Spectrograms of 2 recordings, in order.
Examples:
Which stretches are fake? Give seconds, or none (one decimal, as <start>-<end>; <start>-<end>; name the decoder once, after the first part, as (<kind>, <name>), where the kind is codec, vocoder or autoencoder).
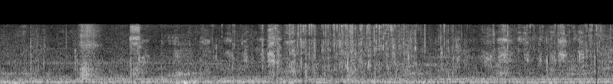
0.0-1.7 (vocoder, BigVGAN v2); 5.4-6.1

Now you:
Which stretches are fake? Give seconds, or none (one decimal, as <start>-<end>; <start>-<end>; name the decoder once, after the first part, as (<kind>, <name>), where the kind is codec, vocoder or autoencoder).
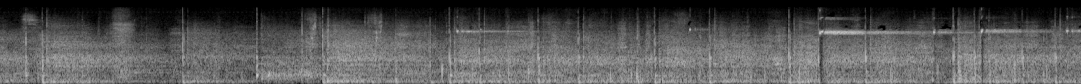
2.5-7.1 (vocoder, BigVGAN v2)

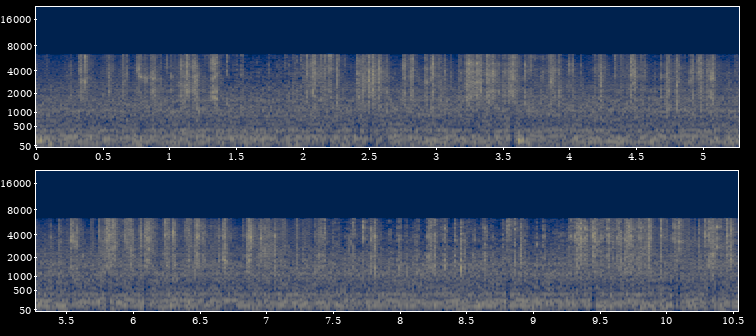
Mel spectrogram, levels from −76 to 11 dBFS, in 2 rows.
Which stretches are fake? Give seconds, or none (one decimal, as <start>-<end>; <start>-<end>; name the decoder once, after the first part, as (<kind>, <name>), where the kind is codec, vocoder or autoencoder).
0.0-1.3 (autoencoder, DAC-VAE); 2.0-7.4; 9.8-10.5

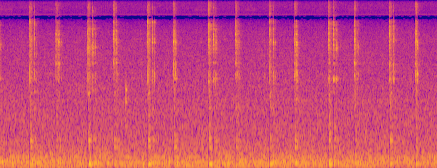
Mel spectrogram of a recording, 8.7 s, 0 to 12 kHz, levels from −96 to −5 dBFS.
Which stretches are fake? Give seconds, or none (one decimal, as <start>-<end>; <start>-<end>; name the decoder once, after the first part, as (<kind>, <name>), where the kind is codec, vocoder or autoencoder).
none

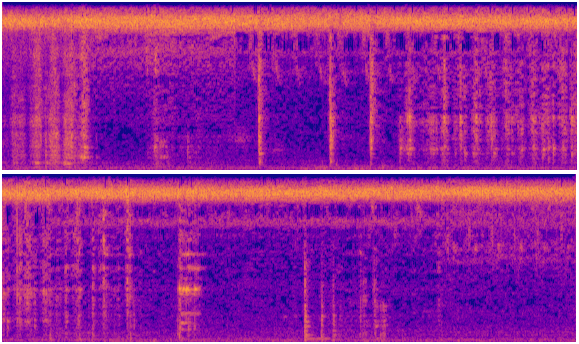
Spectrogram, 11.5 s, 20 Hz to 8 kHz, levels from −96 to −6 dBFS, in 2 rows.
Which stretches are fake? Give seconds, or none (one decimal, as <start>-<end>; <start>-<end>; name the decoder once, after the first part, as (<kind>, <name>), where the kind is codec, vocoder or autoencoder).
0.0-1.6 (vocoder, Vocos); 2.8-4.3; 5.1-8.2; 9.1-11.5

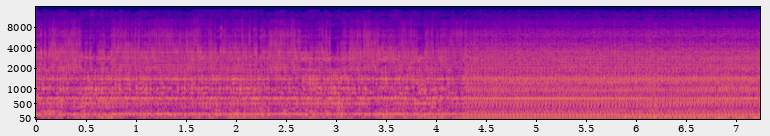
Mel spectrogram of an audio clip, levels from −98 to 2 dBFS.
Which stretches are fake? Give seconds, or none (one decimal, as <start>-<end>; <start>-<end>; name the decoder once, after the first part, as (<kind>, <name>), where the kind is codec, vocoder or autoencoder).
0.0-4.3 (vocoder, BigVGAN v2)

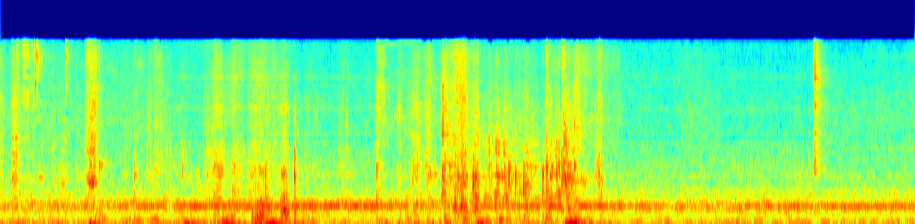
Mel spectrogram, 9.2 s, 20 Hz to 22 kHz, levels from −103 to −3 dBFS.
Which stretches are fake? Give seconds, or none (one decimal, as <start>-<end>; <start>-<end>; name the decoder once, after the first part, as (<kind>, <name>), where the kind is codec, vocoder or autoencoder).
1.7-3.8 (codec, HILCodec); 6.2-6.8; 7.2-8.2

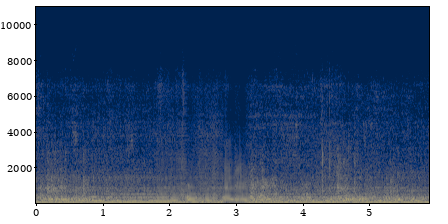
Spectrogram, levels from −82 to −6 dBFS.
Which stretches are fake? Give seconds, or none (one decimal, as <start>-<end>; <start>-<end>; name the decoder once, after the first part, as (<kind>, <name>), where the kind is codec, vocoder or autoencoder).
1.8-3.2 (vocoder, WaveNeXt)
